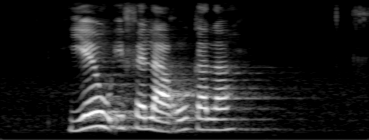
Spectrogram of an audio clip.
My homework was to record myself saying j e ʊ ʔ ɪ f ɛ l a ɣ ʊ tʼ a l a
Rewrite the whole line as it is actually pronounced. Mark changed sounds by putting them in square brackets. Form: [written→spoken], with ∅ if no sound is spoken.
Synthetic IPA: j e ʊ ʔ ɪ f ɛ l a ɣ ʊ [tʼ→kʼ] a l a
